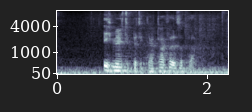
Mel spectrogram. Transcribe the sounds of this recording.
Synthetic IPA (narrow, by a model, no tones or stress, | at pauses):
ʔɪçmœçtəbɪtəkʰaɐtʰɔfl̩zupʰɐ̰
